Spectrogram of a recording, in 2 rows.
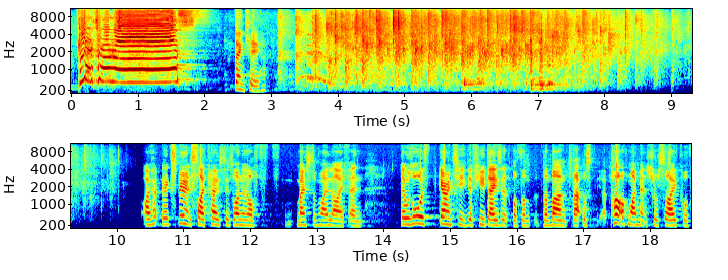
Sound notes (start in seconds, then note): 3.1 audience applauding and cheering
